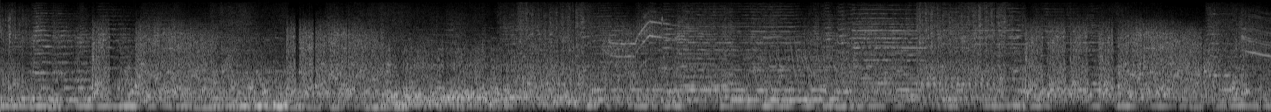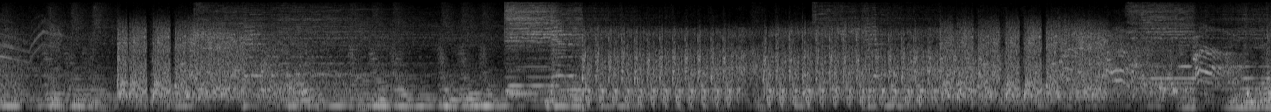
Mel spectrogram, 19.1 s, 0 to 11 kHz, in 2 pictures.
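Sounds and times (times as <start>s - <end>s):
rapid automatic gunfire: 0.0s - 4.9s, 6.6s - 9.3s, 10.4s - 11.5s, 13.9s - 18.1s
action film music score: 0.0s - 19.0s.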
